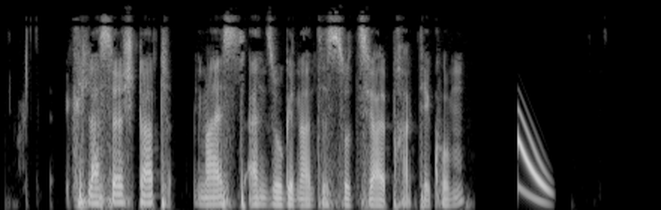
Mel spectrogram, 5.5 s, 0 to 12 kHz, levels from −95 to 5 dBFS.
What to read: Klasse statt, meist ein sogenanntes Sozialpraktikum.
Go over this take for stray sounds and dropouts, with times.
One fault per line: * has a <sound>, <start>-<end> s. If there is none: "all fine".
* has a chirp, 4.3-4.6 s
